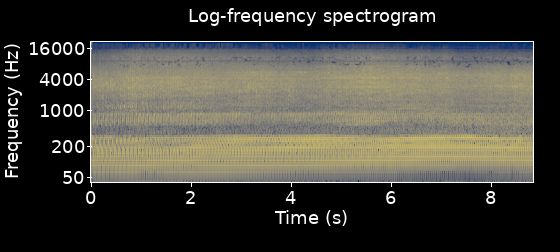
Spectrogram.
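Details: Harley Dyna that died when hot and wouldn't crank hot, warmed up on a test ride after a suspected battery fix: even, loping V-twin beat holding steady at idle, no stumble or die-out. Healthy, settled running.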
